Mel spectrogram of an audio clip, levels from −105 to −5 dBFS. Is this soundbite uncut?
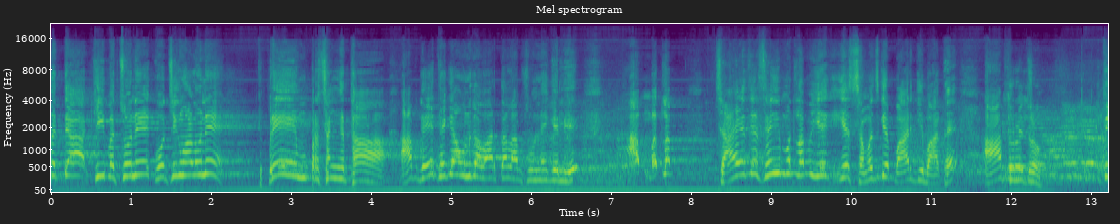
no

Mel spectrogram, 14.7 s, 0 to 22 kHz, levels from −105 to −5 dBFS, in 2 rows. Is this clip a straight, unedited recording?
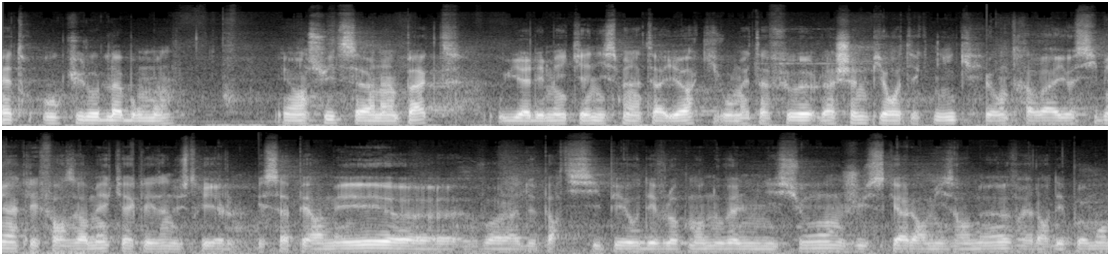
no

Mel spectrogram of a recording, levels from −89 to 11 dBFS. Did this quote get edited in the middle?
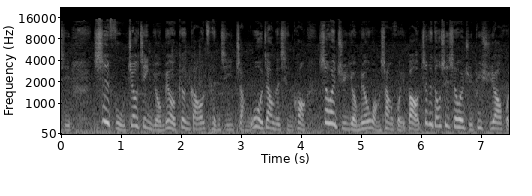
no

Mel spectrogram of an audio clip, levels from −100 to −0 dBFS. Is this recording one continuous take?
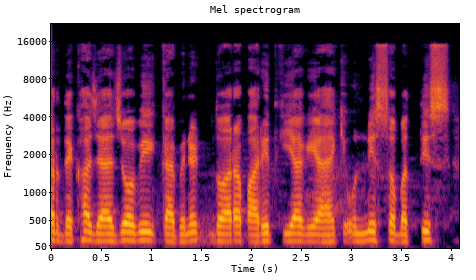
yes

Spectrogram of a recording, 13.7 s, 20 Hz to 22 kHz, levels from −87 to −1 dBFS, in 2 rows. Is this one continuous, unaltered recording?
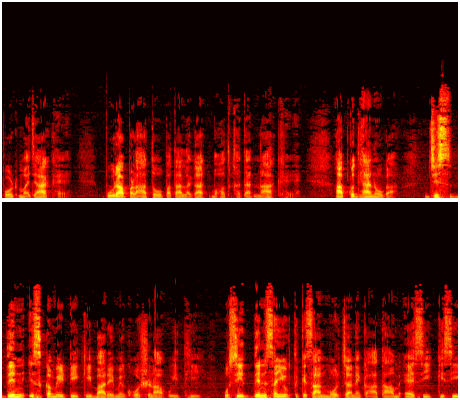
yes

